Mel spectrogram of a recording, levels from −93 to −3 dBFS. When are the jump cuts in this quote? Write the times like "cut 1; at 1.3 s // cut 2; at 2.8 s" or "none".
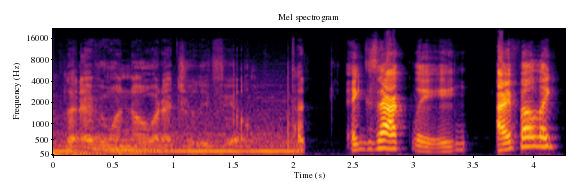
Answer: cut 1; at 2.3 s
